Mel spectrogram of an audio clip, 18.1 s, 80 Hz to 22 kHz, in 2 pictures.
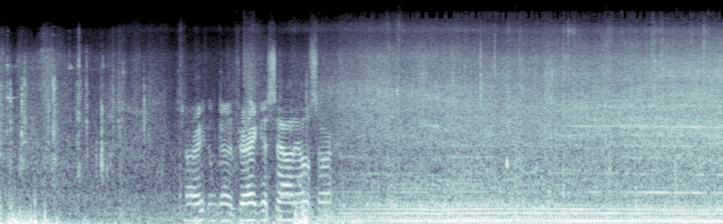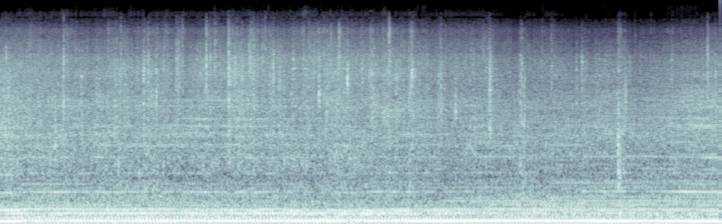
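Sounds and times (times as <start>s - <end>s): diesel tractor engine running: 3.3s - 18.0s.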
